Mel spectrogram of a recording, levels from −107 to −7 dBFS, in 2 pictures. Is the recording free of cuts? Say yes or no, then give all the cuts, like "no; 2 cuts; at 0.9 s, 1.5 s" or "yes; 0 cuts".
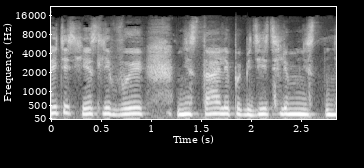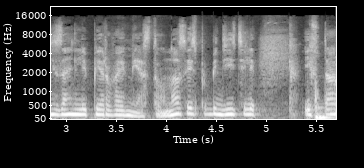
yes; 0 cuts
